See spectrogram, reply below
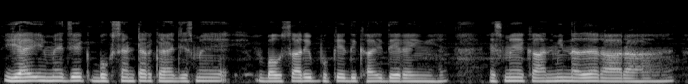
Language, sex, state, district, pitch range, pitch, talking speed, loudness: Hindi, male, Bihar, Gaya, 150-165 Hz, 155 Hz, 190 wpm, -20 LUFS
